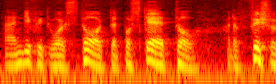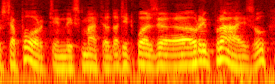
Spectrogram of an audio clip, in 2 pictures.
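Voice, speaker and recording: Husky, courtly Italian diplomat. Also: male voice, medium pitch, a little fast, a bit bright. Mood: earnest, puzzled. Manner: formal, emphatic. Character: courtly, indignant Italian doctor and consul general. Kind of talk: British radio drama acting.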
